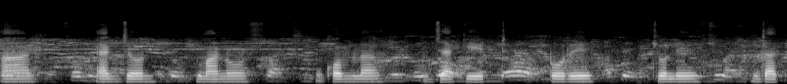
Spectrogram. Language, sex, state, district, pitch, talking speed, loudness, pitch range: Bengali, male, West Bengal, Jalpaiguri, 130 Hz, 60 wpm, -19 LUFS, 130-190 Hz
